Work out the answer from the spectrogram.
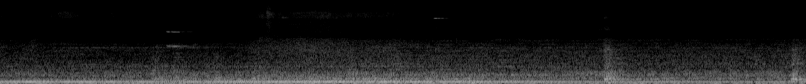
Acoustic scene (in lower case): elevator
